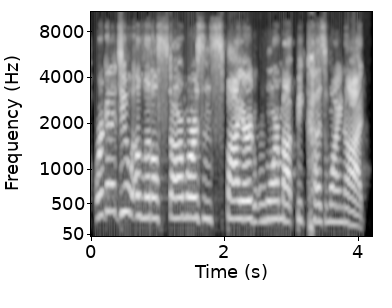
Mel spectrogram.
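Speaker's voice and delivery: usual speaking voice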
